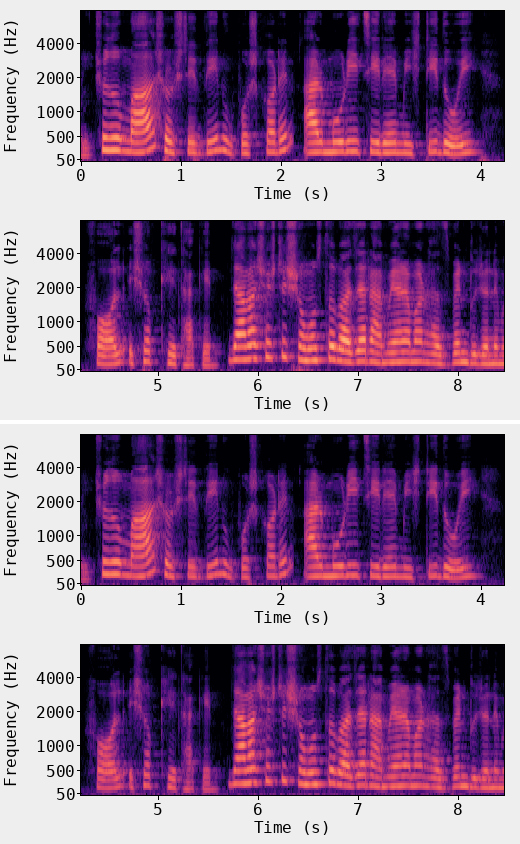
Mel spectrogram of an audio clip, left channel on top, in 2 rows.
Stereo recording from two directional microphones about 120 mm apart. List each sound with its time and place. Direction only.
0.2 s a woman's voice: 20° left (ahead or behind)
